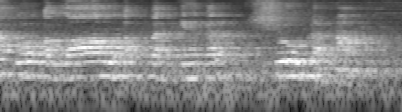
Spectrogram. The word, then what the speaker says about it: اللہ: اکبر بولے، اللہ اکبر۔ آپ جو اللہ کی لام ہے نا اللہ، اس کو کھینچ سکتے ہیں، اس کو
